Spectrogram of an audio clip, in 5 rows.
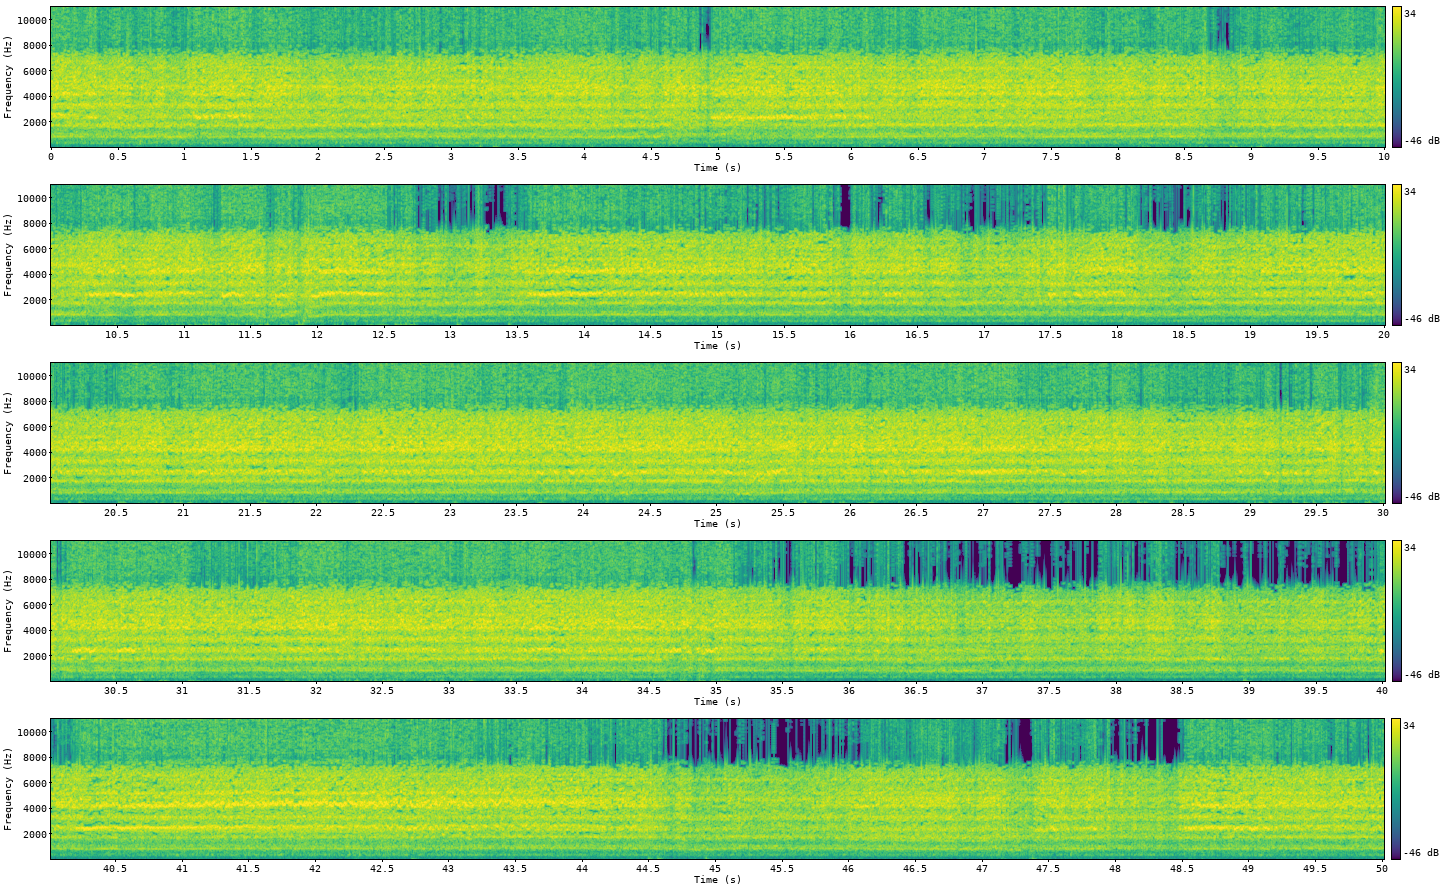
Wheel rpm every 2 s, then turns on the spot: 220, 230, 190, 230, 240, 220, 220, 230, 230, 230, 240, 230, 240, 230, 230, 230, 230, 230, 220, 230, 210, 220, 220, 220, 230.
none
